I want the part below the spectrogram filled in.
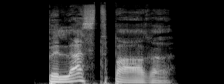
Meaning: inflection of belastbar: 1. strong/mixed nominative/accusative feminine singular 2. strong nominative/accusative plural 3. weak nominative all-gender singular
- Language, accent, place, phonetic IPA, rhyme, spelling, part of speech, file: German, Germany, Berlin, [bəˈlastbaːʁə], -astbaːʁə, belastbare, adjective, De-belastbare.ogg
